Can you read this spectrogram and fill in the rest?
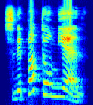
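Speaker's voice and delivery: very high, loud bee voice; a tiny bee shouting the bear away; shrill buzzy bee shout; angry little bee. Acted. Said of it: "dit l'abeille".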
